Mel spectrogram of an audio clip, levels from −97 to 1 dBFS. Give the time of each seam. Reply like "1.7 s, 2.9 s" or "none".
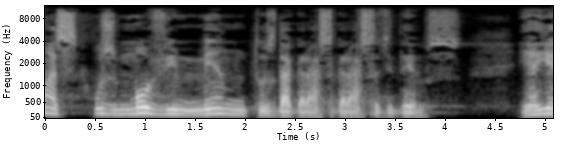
2.9 s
